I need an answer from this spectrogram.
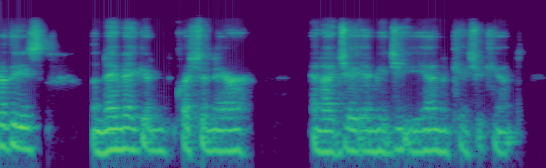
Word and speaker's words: Nijmegen: The two good questionnaires for hyperventilation are, I'm sure you've heard of these, the Nijmegen questionnaire, Nijmegen, in case you can't pronounce it right, and the self-evaluation of breathing questionnaire by Roselle McCourtney.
